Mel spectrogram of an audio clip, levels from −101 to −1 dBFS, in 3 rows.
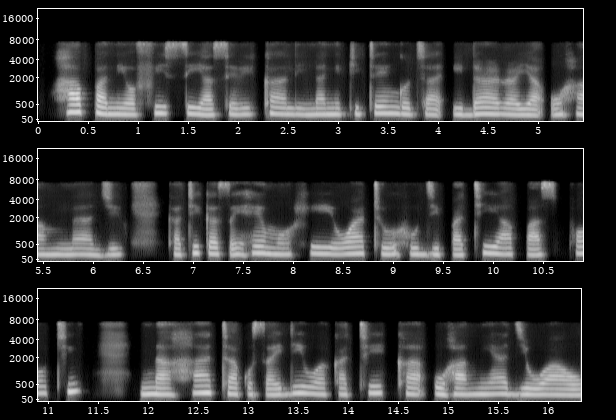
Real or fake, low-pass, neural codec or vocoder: fake; 7.2 kHz; codec, 24 kHz, 0.9 kbps, WavTokenizer, large speech release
